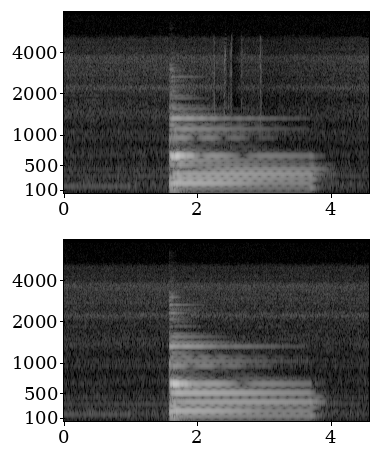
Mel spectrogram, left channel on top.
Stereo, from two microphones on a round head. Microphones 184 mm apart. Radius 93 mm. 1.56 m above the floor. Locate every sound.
1.6 s a guitar: 25° right (ahead or behind), 5 m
